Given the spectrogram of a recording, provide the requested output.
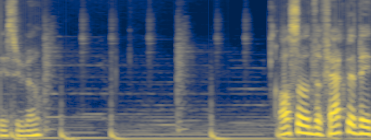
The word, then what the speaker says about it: sudo: reported to the admin i say sudo i know it's supposed to be super user do so it should be pronounced sudo but i just say sudo also the fact that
